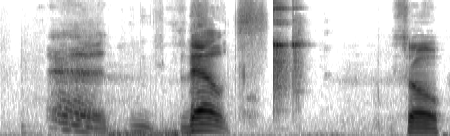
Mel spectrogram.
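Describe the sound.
Bottles clink together once or twice in a quick, bright toast, with people talking just before and after.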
